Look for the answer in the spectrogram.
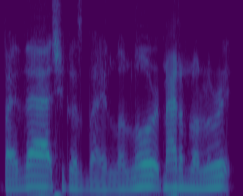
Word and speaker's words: Lalaurie: And we're going to talk about Madame Marie Delphine Lalaurie. I can never say the name right. – Lalaurie. – It's French. – It's French with an accent? – French with an accent.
